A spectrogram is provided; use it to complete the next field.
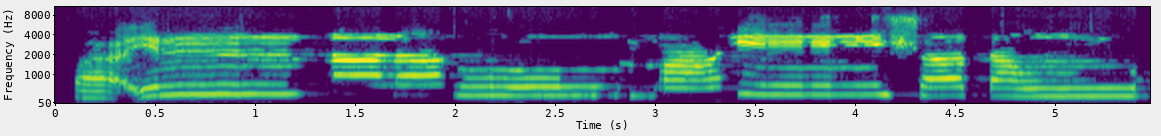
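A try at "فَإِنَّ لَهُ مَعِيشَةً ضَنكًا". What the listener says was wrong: dongkau Dongkau. Itu lagu yang membuat kamu aneh karena motong-motong lagunya. Berhenti aja kalau belajar lagu. Kalau lagi belajar lagu, jangan panjang-panjang. Kalau panjang-panjang lagunya jadi ngalir ngidul gitu ya, jadi nggak jelas.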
